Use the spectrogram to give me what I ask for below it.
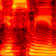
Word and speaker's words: Yasmin: So my name is Yasmin as you'd mentioned. It's Yasmine in Arabic.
